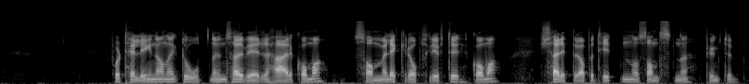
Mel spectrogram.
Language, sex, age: Norwegian, male, 36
